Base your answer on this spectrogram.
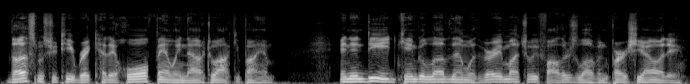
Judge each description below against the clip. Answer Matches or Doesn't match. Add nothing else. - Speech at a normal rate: Doesn't match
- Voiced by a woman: Doesn't match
